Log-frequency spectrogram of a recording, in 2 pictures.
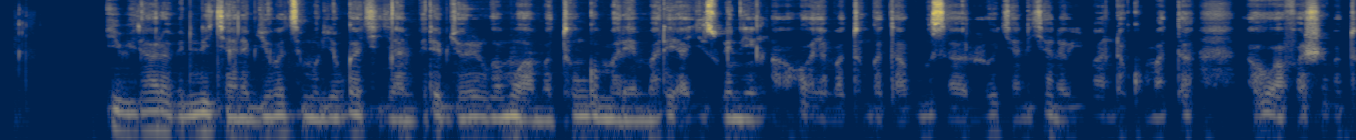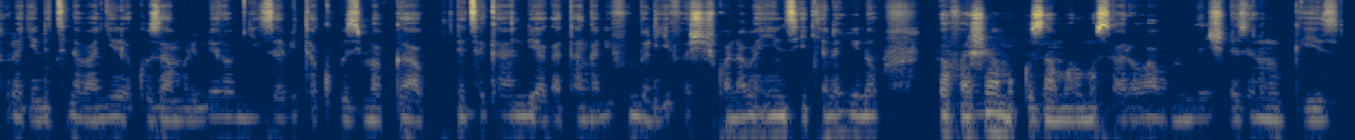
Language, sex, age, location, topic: Kinyarwanda, male, 25-35, Huye, agriculture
